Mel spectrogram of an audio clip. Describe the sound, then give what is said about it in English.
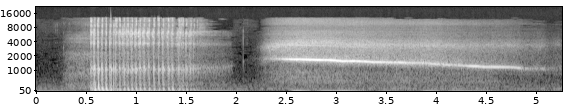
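A loud snore from a person asleep in bed at night: a rough, rattling inhale for about a second, a brief pause, then a long whistling exhale that slowly falls in pitch. “Then I start to snore.”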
